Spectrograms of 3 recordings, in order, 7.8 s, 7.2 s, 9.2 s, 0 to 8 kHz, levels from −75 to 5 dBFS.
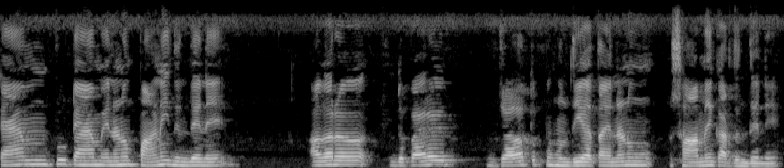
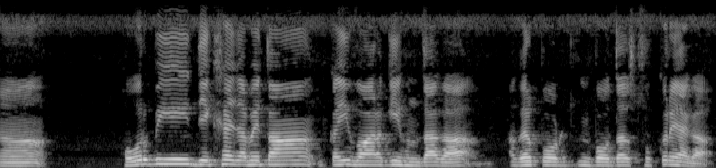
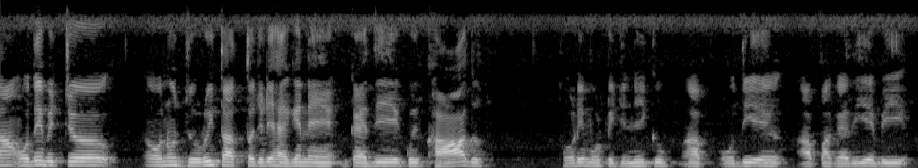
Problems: none marked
